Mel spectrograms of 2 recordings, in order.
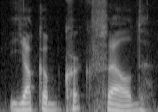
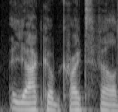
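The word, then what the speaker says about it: Jakob Creutzfeldt: when they get that jacob crook felled jacob kreutzfeld yeah yeah yeah thank you for pronouncing it better well when i was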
